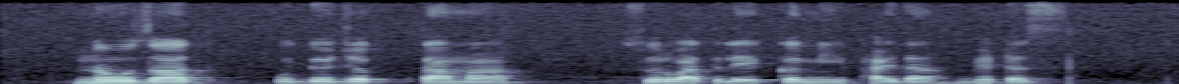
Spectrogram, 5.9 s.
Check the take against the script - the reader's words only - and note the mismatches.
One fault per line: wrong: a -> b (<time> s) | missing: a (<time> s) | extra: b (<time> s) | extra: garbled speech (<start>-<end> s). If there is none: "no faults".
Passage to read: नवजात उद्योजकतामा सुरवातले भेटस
extra: कमी फायदा (3.9 s)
